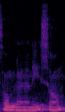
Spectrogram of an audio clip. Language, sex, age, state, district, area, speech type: Bodo, female, 18-30, Assam, Baksa, rural, spontaneous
